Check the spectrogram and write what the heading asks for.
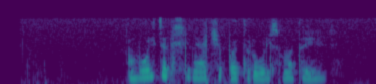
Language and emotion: Russian, neutral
